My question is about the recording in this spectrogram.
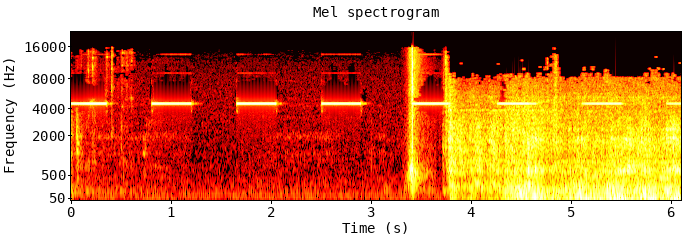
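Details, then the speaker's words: Old diesel camper van after winter storage, after glow-plug preheat: four steady high beeps, then strong starter churn with no firing; cranks but won't start, owner suspects dead battery. "Ok, bon. Pour le moment ça démarre pas. On va réessayer, on relaisse préchauffer."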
